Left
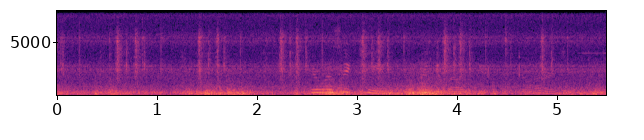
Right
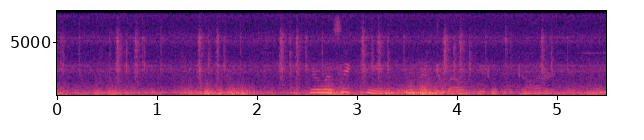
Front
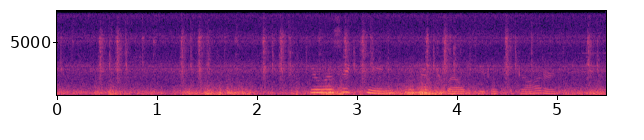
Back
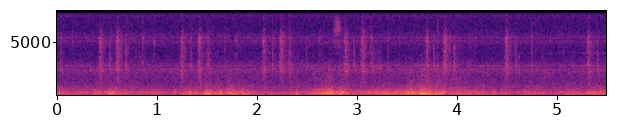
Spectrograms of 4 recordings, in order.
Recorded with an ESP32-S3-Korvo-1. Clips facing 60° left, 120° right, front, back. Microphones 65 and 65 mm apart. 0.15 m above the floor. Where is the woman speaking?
50° right.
